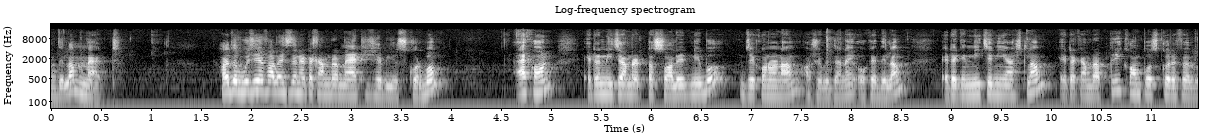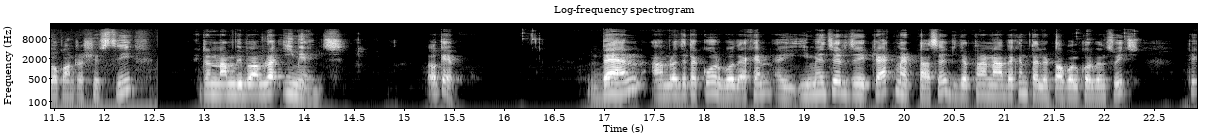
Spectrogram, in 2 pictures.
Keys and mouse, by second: 0.0-1.8 typing, 4.6 click, 5.6 ctrl+y, 7.7 Return, 9.4 click, 11.2 ctrl+shift+c, 12.5 click, 13.5-15.1 typing, 16.2 click, 17.4-18.1 typing, 17.6 click, 21.7 click, 22.2 click.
